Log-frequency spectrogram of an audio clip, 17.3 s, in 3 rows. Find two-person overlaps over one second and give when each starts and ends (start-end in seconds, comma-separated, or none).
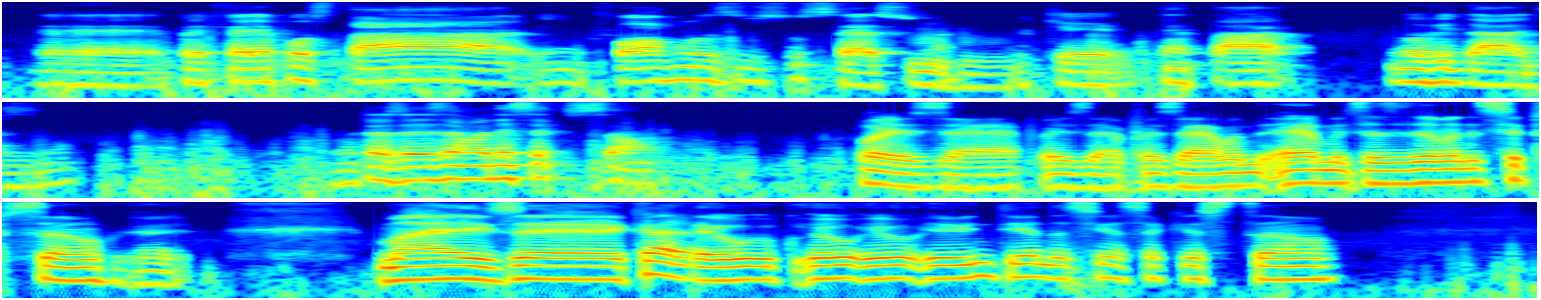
none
